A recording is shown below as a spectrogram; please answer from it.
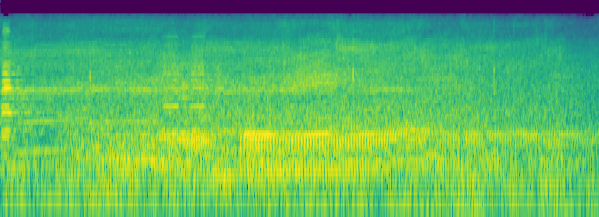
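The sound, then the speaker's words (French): A Paris traffic jam near the Seine quays gives a loud, continuous drone of idling and creeping engines, with horn toots scattered through it. “Ben là, on est en plein dans les bouchons parisiens. On n'est pas loin des quais de Seine”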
